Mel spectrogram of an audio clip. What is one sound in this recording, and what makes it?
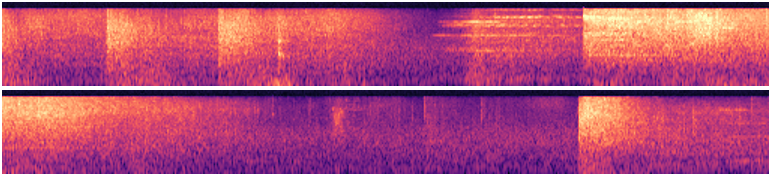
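Sword blows clash and thud.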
